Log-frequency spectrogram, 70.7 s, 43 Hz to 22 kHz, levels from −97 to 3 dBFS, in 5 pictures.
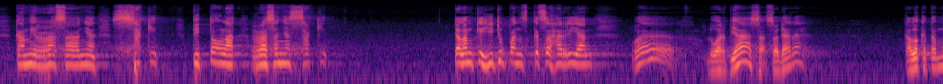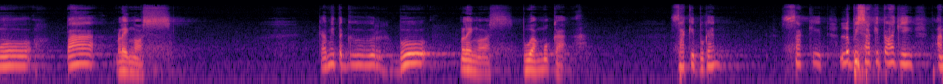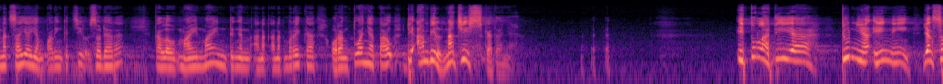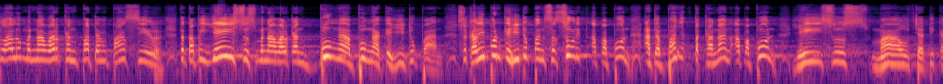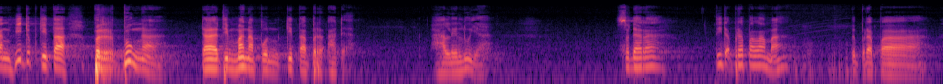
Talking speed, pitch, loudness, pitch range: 70 wpm, 195 Hz, -21 LUFS, 160-240 Hz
